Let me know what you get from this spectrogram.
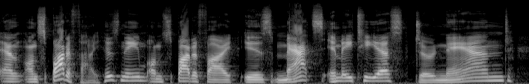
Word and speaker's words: Dernand: The accent's on the A, so I would say Dernand, just like you did.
